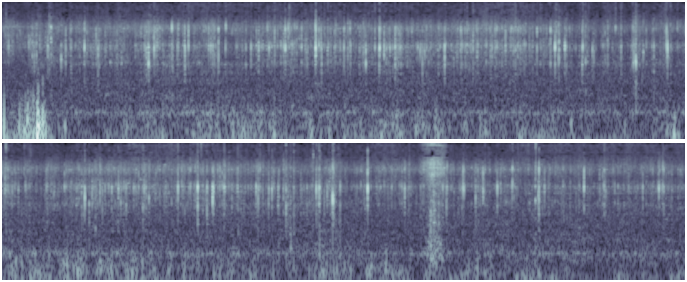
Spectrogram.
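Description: Mountain bike rolling along a gravel dirt track: a steady crackle of tyres on grit with many scattered small clicks, and one sharper knock about fourteen seconds in.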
